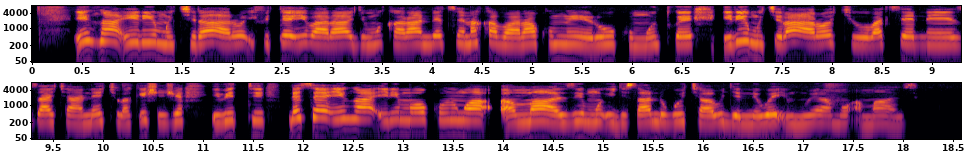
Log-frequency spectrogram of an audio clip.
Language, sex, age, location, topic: Kinyarwanda, female, 18-24, Musanze, agriculture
